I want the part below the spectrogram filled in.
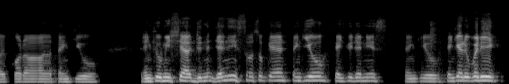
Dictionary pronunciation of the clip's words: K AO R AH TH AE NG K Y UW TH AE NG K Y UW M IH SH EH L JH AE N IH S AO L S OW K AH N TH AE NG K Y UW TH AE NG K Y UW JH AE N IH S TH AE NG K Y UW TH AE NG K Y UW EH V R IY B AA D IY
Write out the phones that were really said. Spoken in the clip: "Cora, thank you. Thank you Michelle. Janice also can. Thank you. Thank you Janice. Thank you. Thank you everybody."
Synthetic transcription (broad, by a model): K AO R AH T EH NG K Y UW T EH NG K Y UW M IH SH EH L JH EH N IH S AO S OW K AH N T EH NG K Y UW T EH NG K Y UW JH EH N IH S T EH NG K Y UW T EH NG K Y UW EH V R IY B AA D IY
